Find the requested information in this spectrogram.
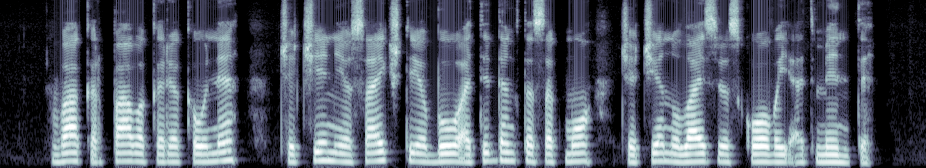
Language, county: Lithuanian, Klaipėda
